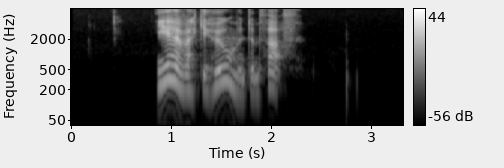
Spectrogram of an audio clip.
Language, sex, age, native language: Icelandic, female, 40-49, Icelandic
